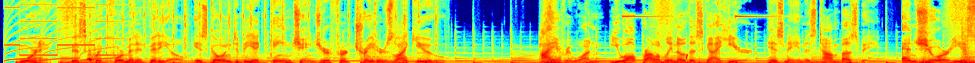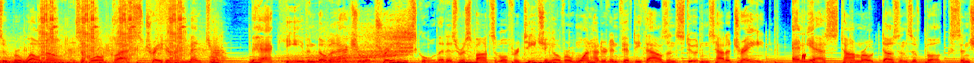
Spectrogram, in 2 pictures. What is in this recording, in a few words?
fast whiteboard narration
